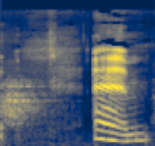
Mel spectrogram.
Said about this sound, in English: I'm so sorry, my dog is barking. I don't know how to make her stop.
